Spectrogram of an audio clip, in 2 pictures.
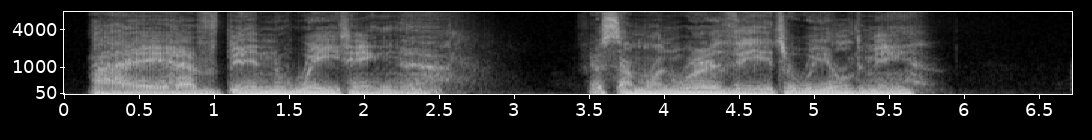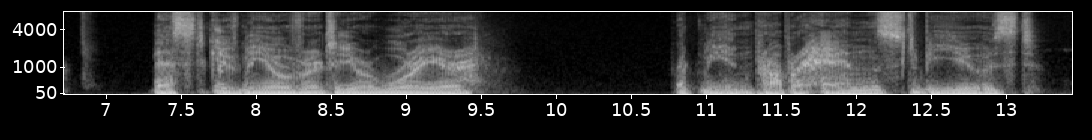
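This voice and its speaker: Whispering and growling in a put-on character voice, a man speaks at a fairly slow pace. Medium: actual play. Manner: haughty, condescending.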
